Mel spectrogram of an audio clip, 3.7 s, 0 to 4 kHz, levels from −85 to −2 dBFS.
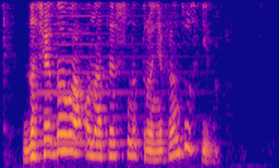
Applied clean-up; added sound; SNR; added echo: none; Bowed string instrument; 18 dB; none.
